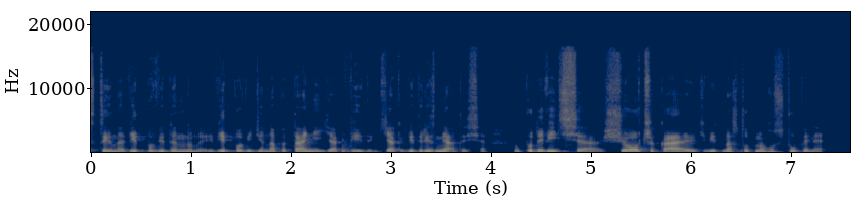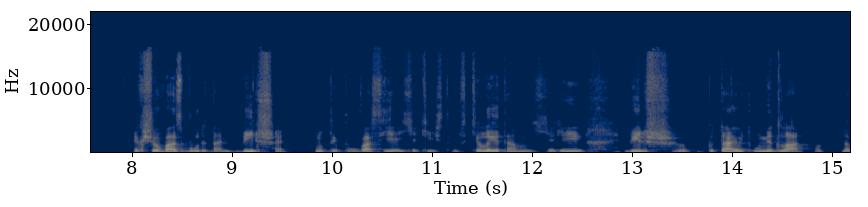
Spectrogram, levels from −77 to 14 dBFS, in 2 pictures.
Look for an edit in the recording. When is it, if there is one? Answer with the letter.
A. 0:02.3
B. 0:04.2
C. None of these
C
